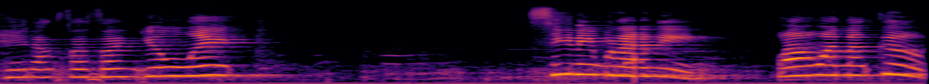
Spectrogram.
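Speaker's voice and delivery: tiny, high-pitched, cutesy little voice. Storyteller voicing a character who challenges an ugly giant, in a small voice. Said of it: "Agak kecil ya".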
